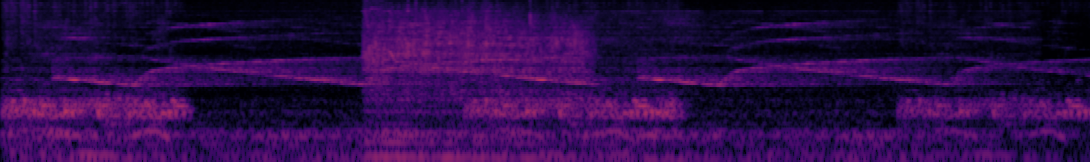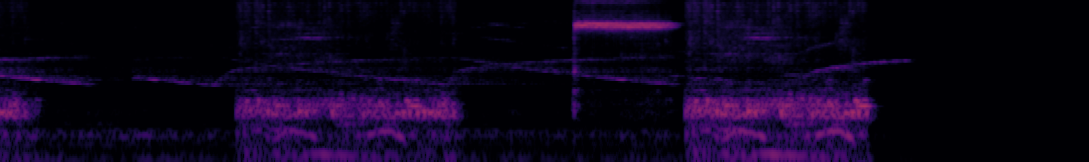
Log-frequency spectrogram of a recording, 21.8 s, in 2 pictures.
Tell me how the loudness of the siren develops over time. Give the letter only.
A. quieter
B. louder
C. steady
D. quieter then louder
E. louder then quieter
A.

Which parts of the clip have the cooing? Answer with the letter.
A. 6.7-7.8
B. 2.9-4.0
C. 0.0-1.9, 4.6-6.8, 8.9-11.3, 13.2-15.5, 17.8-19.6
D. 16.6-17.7
C.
